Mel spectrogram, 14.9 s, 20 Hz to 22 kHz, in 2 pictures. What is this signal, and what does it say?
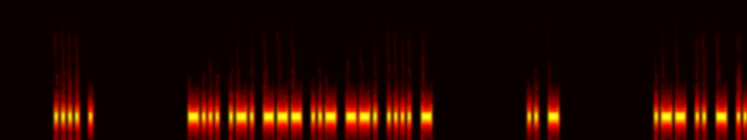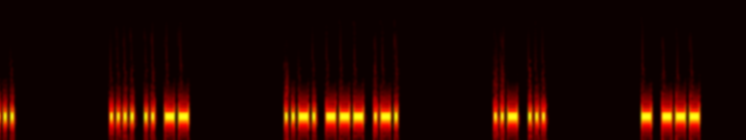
Morse code, heard as a keyed tone, about 36 wpm, 700 Hz. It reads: HE BROUGHT IT WITH HIM FOR US TO
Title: 4x Word-Spacing - Sentences from Top 500 Words - 35wpm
